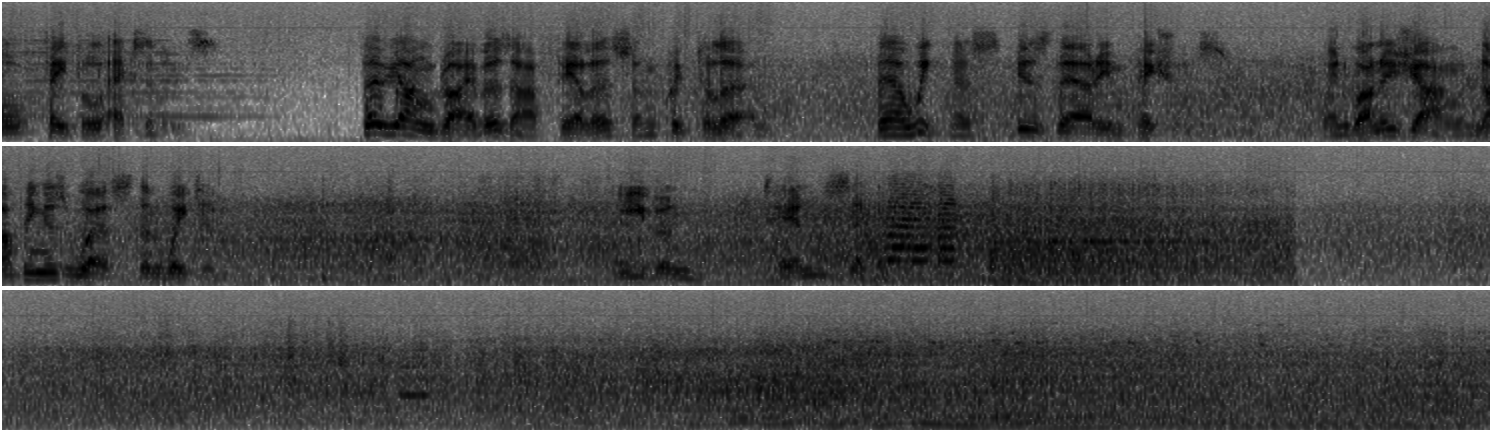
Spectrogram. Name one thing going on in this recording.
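A vintage car engine rumbles as the car drives along a road.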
